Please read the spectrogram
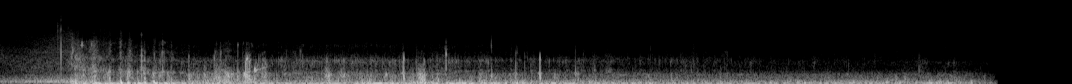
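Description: Water sloshing and swirling heard through a submerged camera: a muffled, continuous low rumble with scattered knocks and clicks, which cuts off suddenly at the end.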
